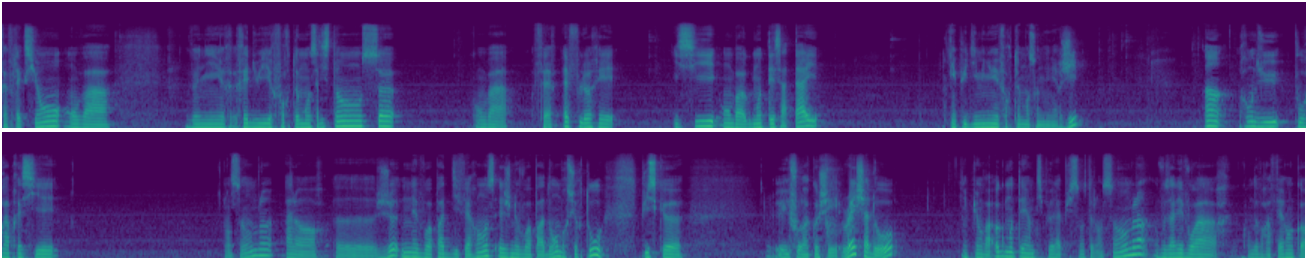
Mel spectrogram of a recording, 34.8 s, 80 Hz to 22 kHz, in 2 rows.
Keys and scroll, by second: 15.6 ctrl+s, 25.9 Escape.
